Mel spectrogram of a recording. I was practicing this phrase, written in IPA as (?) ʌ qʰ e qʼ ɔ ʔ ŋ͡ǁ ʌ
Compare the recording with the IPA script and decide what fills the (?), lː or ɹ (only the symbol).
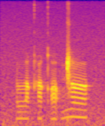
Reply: lː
